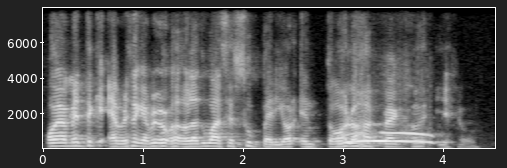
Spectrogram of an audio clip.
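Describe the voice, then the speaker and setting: A man's voice: high-pitched, fast, over a noisy crowd. A man in a casual film chat, citing figures and joking. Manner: lively, cites figures, jokes. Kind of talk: casual group chat about films.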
